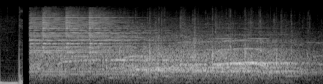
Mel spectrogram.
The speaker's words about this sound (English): There you have the opening bell on Wall Street, and U.S. stocks are up and running on this last trading day of the week.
